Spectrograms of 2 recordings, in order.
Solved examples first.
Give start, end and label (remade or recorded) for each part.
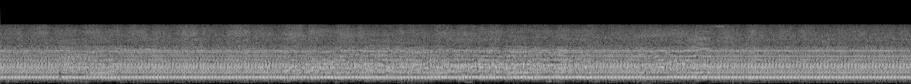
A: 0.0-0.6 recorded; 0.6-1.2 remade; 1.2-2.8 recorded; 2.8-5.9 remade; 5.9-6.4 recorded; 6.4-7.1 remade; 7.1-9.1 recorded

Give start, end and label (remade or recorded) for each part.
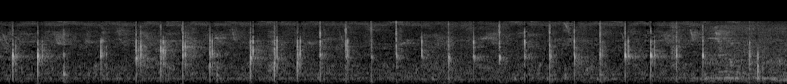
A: 0.0-4.3 recorded; 4.3-5.1 remade; 5.1-7.9 recorded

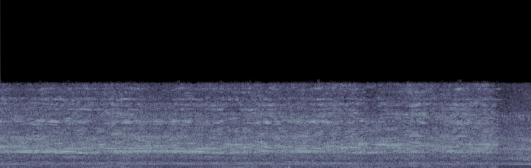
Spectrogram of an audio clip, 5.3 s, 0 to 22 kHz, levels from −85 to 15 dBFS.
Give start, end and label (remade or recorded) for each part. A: 0.0-2.0 recorded; 2.0-2.6 remade; 2.6-5.3 recorded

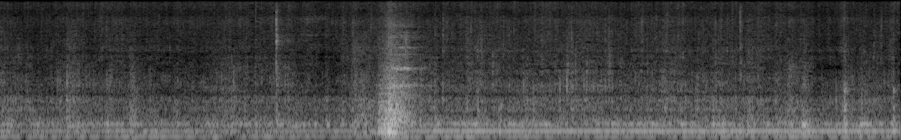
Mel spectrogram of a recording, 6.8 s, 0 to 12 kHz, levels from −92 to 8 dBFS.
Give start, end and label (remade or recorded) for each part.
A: 0.0-6.8 recorded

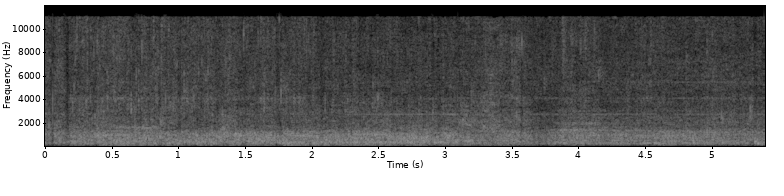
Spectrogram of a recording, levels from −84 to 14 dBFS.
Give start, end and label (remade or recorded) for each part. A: 0.0-1.9 remade; 1.9-3.6 recorded; 3.6-4.7 remade; 4.7-5.4 recorded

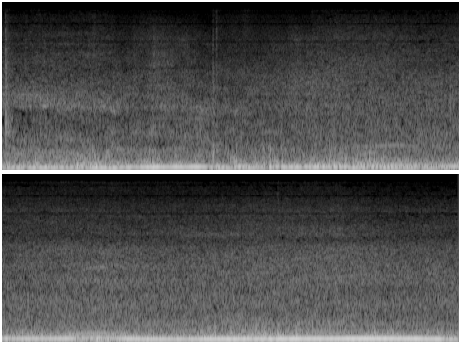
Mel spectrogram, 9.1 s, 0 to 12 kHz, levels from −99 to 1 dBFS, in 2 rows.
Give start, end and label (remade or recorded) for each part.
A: 0.0-1.1 recorded; 1.1-3.1 remade; 3.1-9.1 recorded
